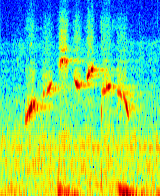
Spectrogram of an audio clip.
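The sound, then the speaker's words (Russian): A person practising a whistled language in a ship's cabin whistles a quick run of sliding, rising and falling notes, like whistled speech, lasting about two seconds with no talking. “Я изучаю язык свиста.”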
